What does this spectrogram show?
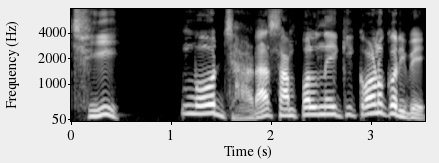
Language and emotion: Odia, disgusted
